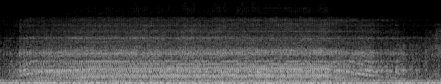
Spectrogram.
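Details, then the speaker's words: Warm 1979 Peugeot 504 diesel: the cabin blower motor makes a steady grumbling, rumbling sound under the fan hum. It is intermittent and sometimes fine. Not yet inspected; the owner wonders whether something is stuck in it. "so the blower motor does make kind of a grumbling rumbling sound that's on"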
